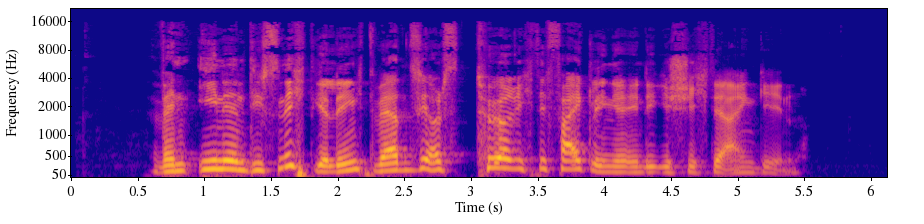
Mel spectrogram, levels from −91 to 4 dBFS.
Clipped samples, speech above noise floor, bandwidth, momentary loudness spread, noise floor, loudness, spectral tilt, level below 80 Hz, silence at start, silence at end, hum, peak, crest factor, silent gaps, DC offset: under 0.1%; 63 dB; 16.5 kHz; 11 LU; -80 dBFS; -17 LUFS; -6 dB/octave; -40 dBFS; 0.6 s; 0.8 s; none; -2 dBFS; 16 dB; none; under 0.1%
